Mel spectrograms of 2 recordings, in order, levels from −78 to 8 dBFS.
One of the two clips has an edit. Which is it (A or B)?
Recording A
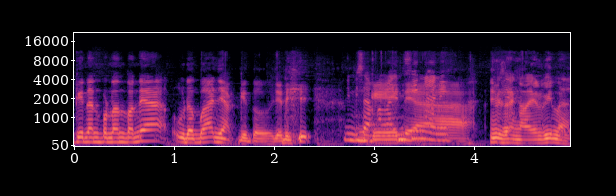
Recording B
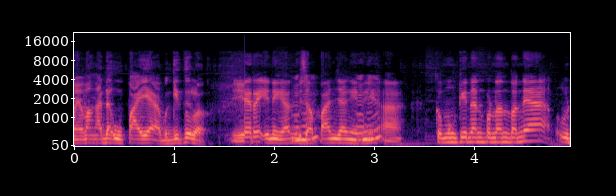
B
